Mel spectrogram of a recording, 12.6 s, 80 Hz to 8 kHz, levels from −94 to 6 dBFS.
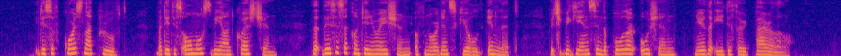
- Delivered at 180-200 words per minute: No, average, 145 wpm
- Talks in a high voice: Yes, high, 200 Hz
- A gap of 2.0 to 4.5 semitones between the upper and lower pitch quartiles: Yes, average, 3.6 semitones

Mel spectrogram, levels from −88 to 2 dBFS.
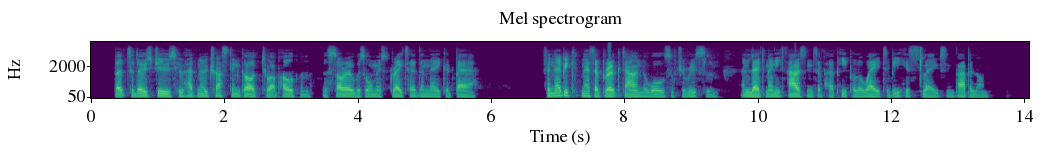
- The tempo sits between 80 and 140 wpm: No, average, 190 wpm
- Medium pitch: No, low, 110 Hz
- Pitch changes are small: Yes, narrow, 1.8 semitones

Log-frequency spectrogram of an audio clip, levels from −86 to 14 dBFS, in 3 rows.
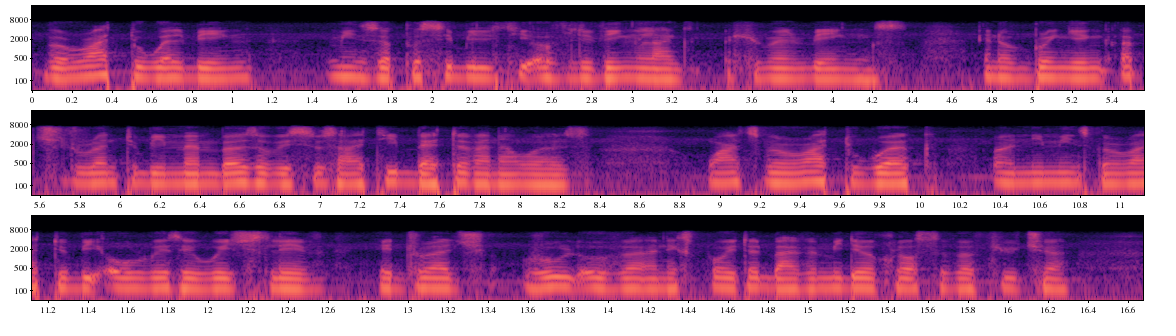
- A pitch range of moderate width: No, narrow, 1.1 semitones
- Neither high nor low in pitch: No, low, 125 Hz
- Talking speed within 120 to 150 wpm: No, average, 200 wpm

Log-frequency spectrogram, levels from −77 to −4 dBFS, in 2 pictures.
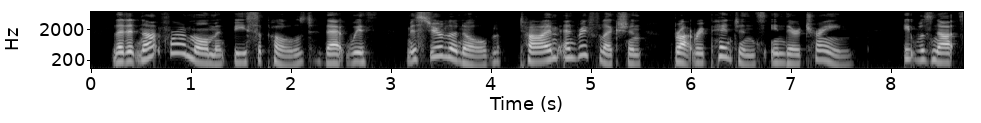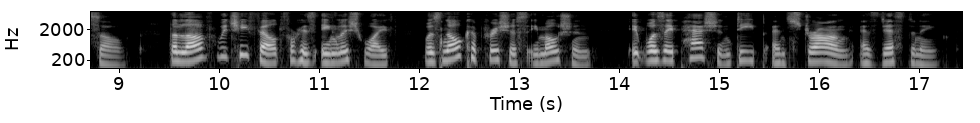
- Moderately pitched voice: Yes, medium, 180 Hz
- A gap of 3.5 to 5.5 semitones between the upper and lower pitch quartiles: Yes, average, 4.4 semitones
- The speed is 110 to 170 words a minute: Yes, average, 160 wpm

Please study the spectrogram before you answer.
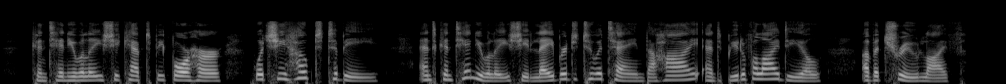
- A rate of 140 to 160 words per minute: Yes, average, 150 wpm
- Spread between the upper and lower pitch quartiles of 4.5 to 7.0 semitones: Yes, average, 5.2 semitones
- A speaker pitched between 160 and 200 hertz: Yes, high, 190 Hz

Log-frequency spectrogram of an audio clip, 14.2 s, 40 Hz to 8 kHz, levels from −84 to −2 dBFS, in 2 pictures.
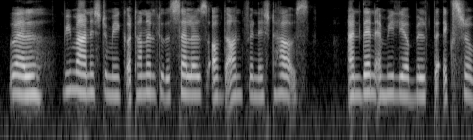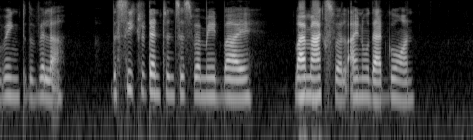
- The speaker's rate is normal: Yes, average, 160 wpm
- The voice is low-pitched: No, high, 215 Hz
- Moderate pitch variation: No, narrow, 1.7 semitones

